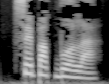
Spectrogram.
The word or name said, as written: sepak bola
